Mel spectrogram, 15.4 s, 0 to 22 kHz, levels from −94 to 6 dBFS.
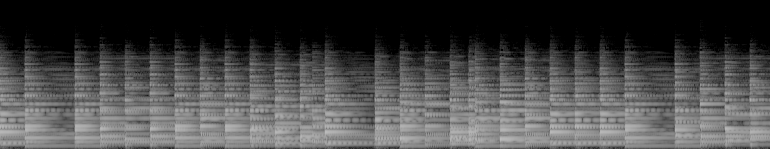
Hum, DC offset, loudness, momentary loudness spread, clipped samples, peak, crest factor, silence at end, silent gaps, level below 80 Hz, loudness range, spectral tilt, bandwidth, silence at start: none; under 0.1%; -26 LUFS; 5 LU; under 0.1%; -10 dBFS; 16 dB; 0 s; none; -62 dBFS; 2 LU; -8 dB/octave; 7.2 kHz; 0 s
